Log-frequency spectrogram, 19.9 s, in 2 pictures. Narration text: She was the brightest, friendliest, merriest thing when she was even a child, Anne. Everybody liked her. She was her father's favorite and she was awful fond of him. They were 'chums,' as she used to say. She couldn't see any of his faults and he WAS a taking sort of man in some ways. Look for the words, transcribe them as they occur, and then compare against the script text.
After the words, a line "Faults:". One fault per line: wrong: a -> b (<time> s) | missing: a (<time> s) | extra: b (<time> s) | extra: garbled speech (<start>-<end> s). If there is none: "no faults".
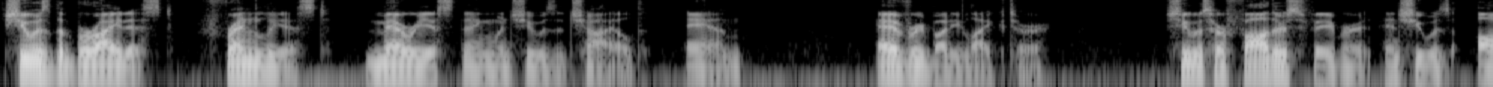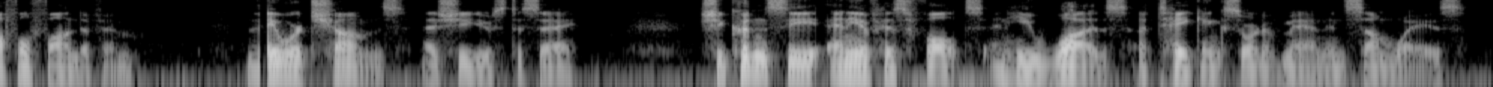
She was the brightest, friendliest, merriest thing when she was a child, Anne. Everybody liked her. She was her father's favorite and she was awful fond of him. They were 'chums,' as she used to say. She couldn't see any of his faults and he WAS a taking sort of man in some ways.
Faults:
missing: even (3.7 s)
